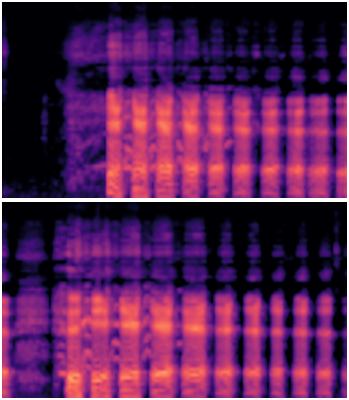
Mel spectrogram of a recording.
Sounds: Laughter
